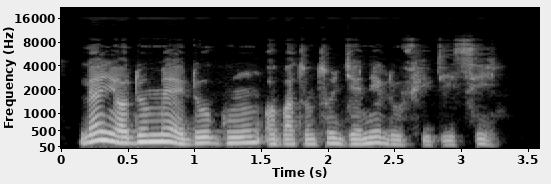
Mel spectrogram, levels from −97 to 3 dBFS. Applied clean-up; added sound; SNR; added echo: none; none; none; none.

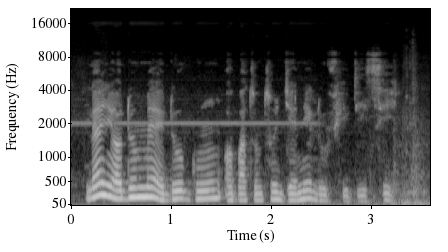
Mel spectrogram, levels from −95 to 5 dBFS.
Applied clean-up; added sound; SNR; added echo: none; Subway, metro, underground; 19 dB; none.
